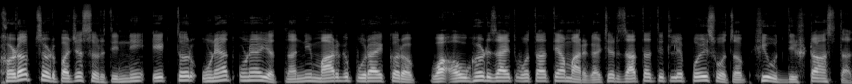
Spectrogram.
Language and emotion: Goan Konkani, neutral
